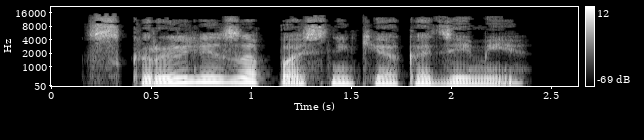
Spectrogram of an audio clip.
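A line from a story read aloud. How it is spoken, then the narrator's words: Barely audible voice. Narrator (Russian): произнесла едва слышно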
